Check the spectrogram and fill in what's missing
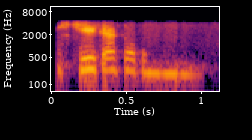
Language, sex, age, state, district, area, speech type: Assamese, female, 30-45, Assam, Jorhat, urban, conversation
